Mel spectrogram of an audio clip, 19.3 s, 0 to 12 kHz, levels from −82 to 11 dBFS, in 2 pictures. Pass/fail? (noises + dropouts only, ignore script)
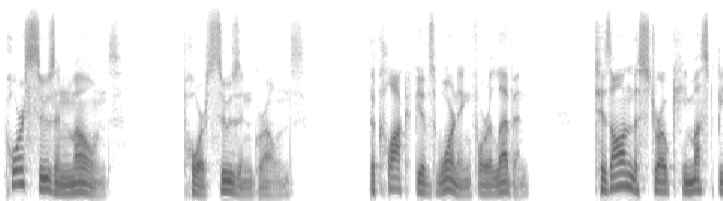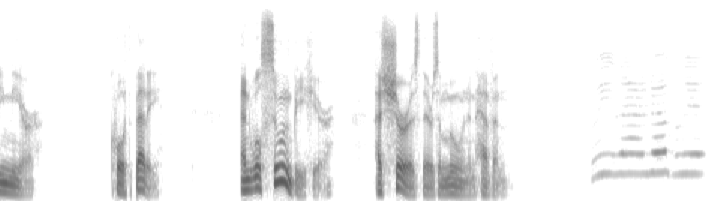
fail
